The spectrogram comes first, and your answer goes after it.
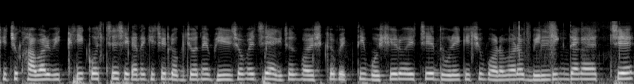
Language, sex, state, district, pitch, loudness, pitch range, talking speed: Bengali, female, West Bengal, Jhargram, 240 Hz, -17 LUFS, 225-250 Hz, 200 wpm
